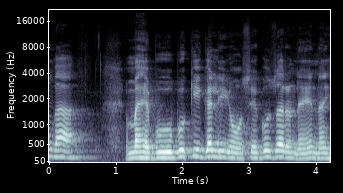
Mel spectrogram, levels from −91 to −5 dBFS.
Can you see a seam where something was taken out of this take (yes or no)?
no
